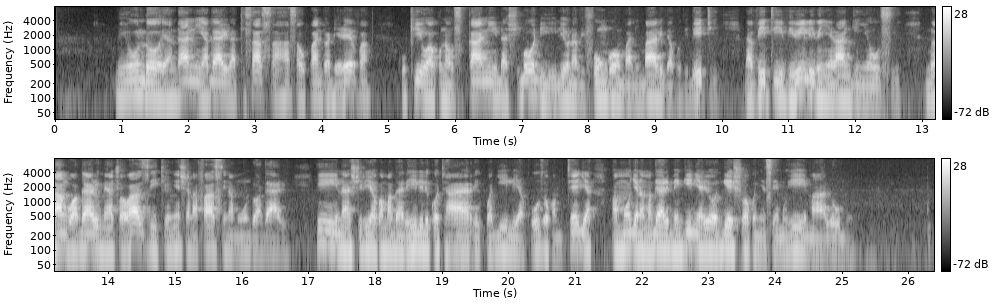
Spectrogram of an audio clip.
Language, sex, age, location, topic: Swahili, male, 25-35, Dar es Salaam, finance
